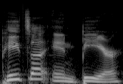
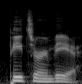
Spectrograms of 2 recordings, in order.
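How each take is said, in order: First: The R at the end of beer is pronounced. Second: The R at the end of beer is dropped. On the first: It imitates how the other hosts talk. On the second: It is the speaker's own way of talking.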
